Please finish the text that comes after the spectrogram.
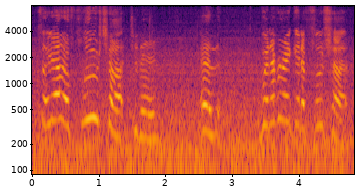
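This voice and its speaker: A woman's voice: extremely high pitch, expressive, normal speed. A woman chatting casually on her daily video blog, feeling feverish after a flu shot, talking while driving on a winter road. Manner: chatty, rambling, laughs at herself. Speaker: vlogger. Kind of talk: casual chat. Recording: far from the mic, loud road noise.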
